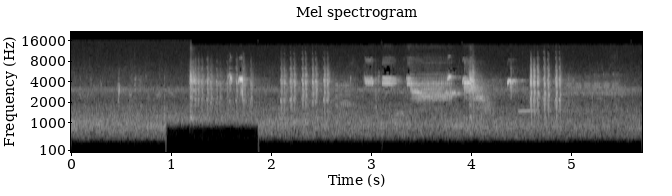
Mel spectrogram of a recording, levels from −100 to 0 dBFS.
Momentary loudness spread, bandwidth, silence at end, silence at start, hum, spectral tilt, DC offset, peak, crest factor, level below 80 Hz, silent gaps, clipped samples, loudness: 22 LU; 16 kHz; 0 s; 0 s; none; 8 dB/octave; under 0.1%; -6 dBFS; 24 dB; under -90 dBFS; none; under 0.1%; -25 LUFS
